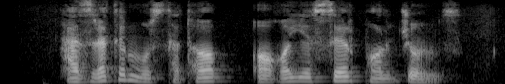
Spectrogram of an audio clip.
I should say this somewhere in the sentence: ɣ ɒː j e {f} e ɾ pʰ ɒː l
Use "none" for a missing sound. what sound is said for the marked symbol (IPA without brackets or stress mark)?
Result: s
